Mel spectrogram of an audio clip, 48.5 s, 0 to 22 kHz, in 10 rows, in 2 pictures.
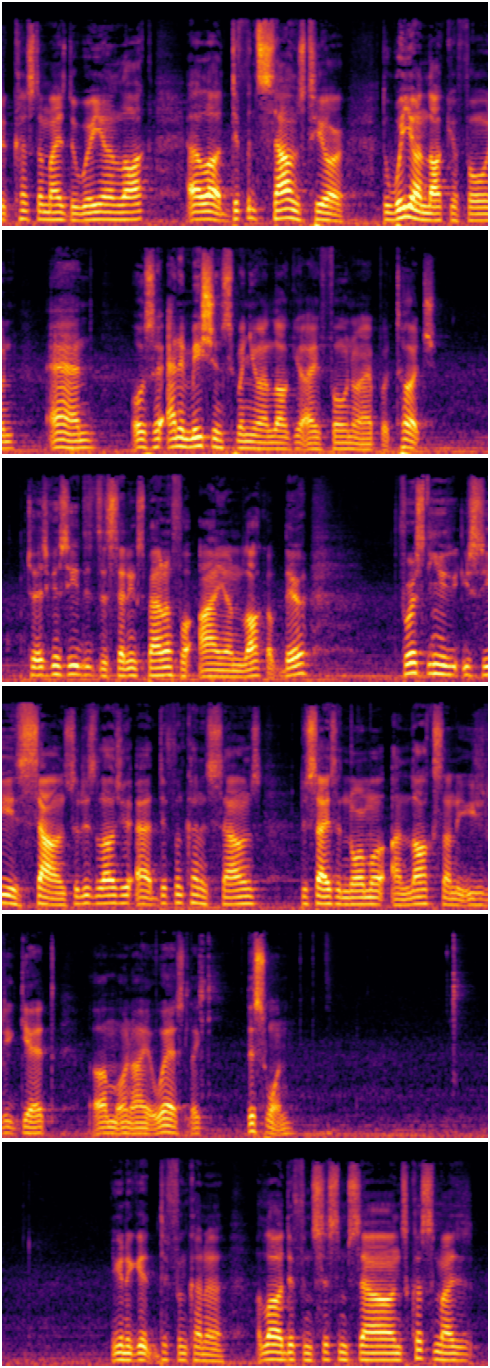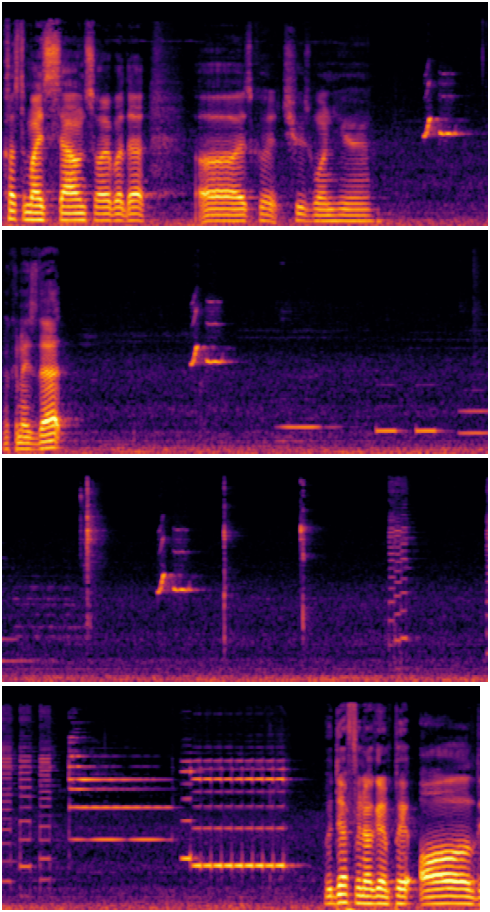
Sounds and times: Speech: 0.0 - 9.2, 10.0 - 12.8, 13.7 - 22.4, 25.4 - 33.0, 34.0 - 34.8, 47.0 - 48.5.

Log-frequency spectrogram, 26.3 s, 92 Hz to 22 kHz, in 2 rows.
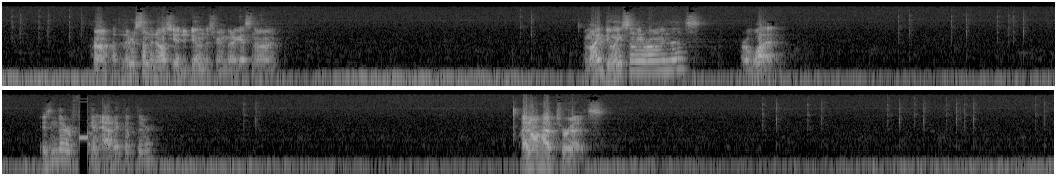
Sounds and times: Speech: 1.1 - 3.5, 7.2 - 9.8, 13.6 - 15.2, 19.6 - 20.8.

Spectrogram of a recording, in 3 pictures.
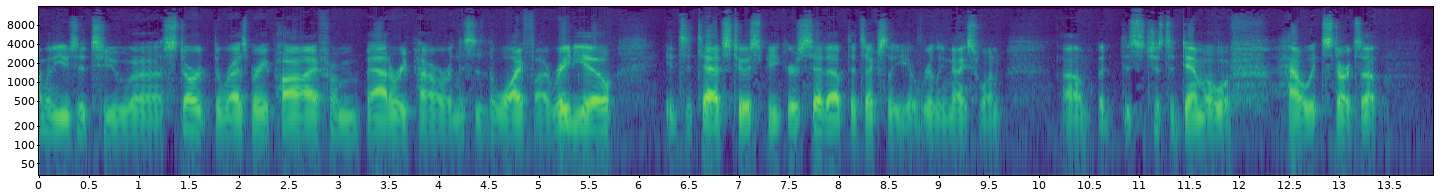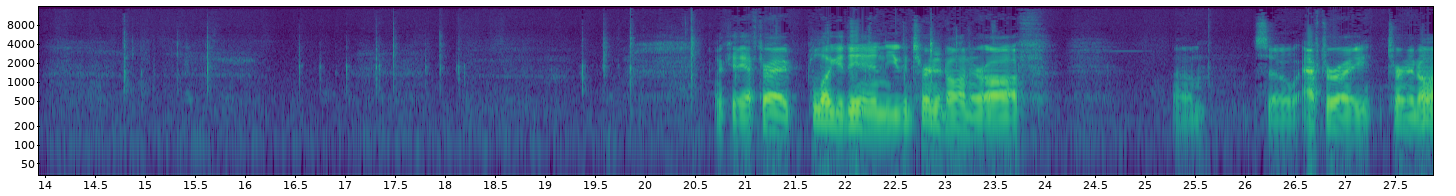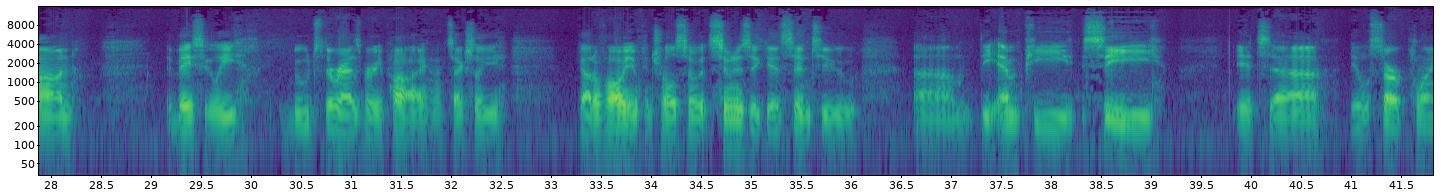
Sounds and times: Speech: 0.0 - 9.6, 10.2 - 13.5, 20.7 - 24.0, 25.3 - 28.3, 29.2 - 32.6, 33.3 - 39.2, 39.8 - 41.8.

